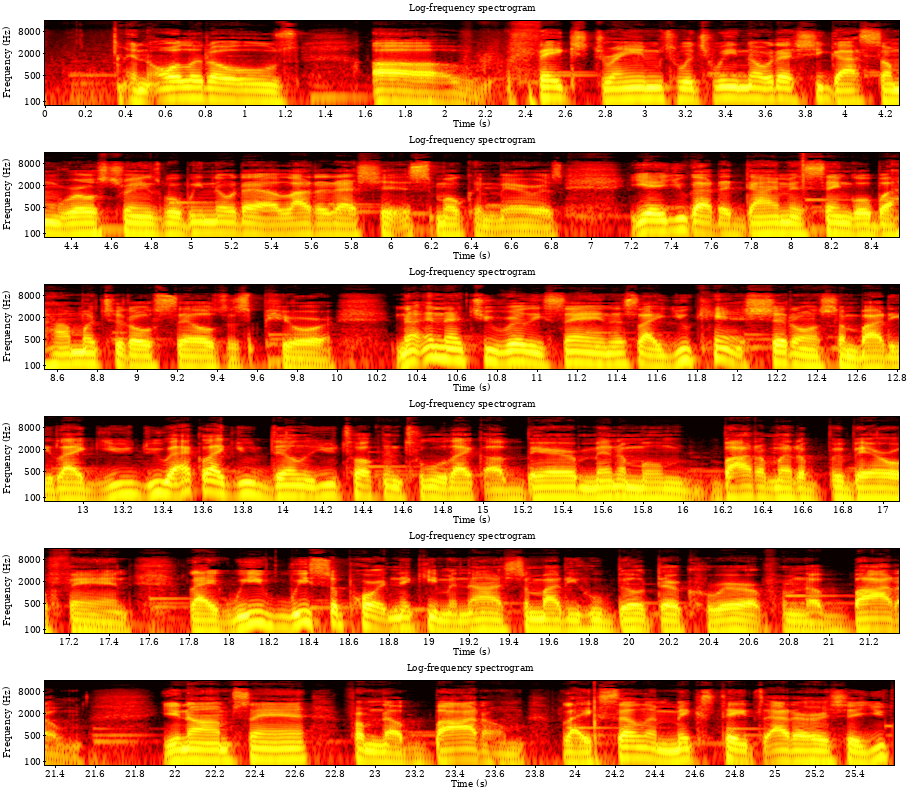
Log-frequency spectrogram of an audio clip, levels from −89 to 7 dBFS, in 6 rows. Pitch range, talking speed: 95-120 Hz, 245 wpm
